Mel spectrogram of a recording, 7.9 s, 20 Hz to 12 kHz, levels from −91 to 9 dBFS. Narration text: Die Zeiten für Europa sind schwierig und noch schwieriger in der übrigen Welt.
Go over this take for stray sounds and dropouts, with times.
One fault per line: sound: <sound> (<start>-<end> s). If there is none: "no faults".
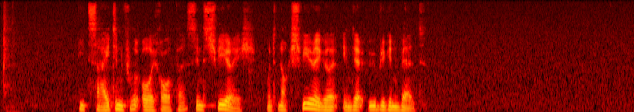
no faults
